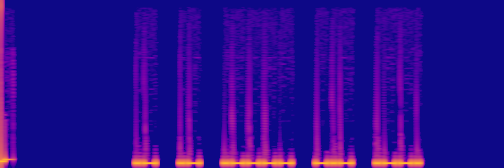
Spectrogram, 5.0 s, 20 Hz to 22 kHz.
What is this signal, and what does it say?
Morse code, heard as a keyed tone, about 30 wpm, spaced as for 21 wpm, 700 Hz. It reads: AA1KP
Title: USA Call Signs - 5 Characters - 2x Character Spacing - 30wpm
